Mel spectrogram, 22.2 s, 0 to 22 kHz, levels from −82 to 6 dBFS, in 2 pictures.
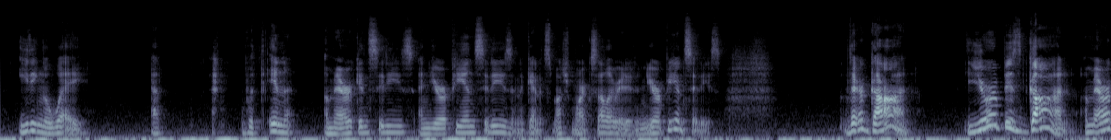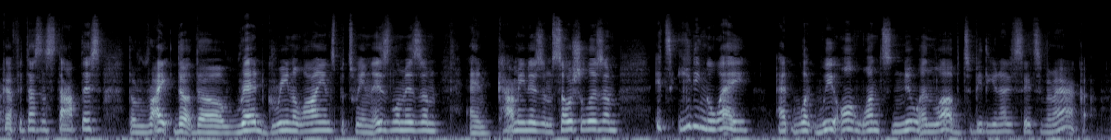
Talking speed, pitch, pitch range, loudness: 160 wpm, 185 Hz, 155-205 Hz, -27 LUFS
